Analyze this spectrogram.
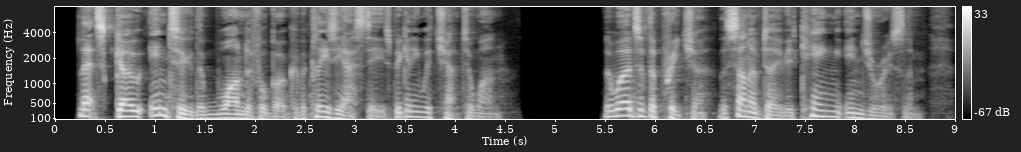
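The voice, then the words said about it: English accent. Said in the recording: “coming to you in an English accent”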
